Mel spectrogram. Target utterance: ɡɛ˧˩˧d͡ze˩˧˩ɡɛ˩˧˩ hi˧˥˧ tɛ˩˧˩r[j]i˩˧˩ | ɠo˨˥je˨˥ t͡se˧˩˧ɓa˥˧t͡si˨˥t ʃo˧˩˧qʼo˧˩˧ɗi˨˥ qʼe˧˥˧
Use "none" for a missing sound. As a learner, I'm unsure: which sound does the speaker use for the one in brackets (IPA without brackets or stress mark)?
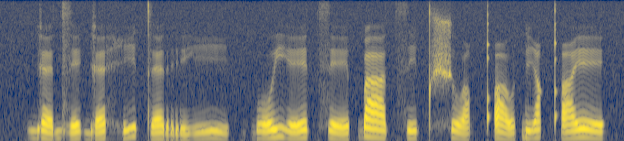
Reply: j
